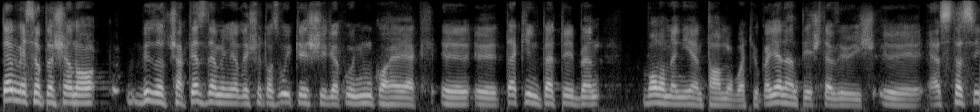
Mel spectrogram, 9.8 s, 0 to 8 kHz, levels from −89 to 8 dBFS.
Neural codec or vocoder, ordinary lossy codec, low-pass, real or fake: codec, 16 kHz, 2 kbps, X-Codec, HuBERT features, trained on general audio; none; none; fake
